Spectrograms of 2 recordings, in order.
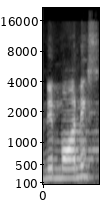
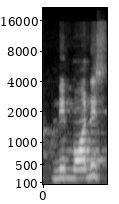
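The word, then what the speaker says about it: mnemonics: लेकिन असेंबली भाषा में होता है निमोनिक्स कोड, ठीक है, निमोनिक्स। अच्छा, निमोनिक्स की सर स्पेलिंग गलत नहीं है, यहाँ पे एम साइलेंट होता है, जैसे आप बोलते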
